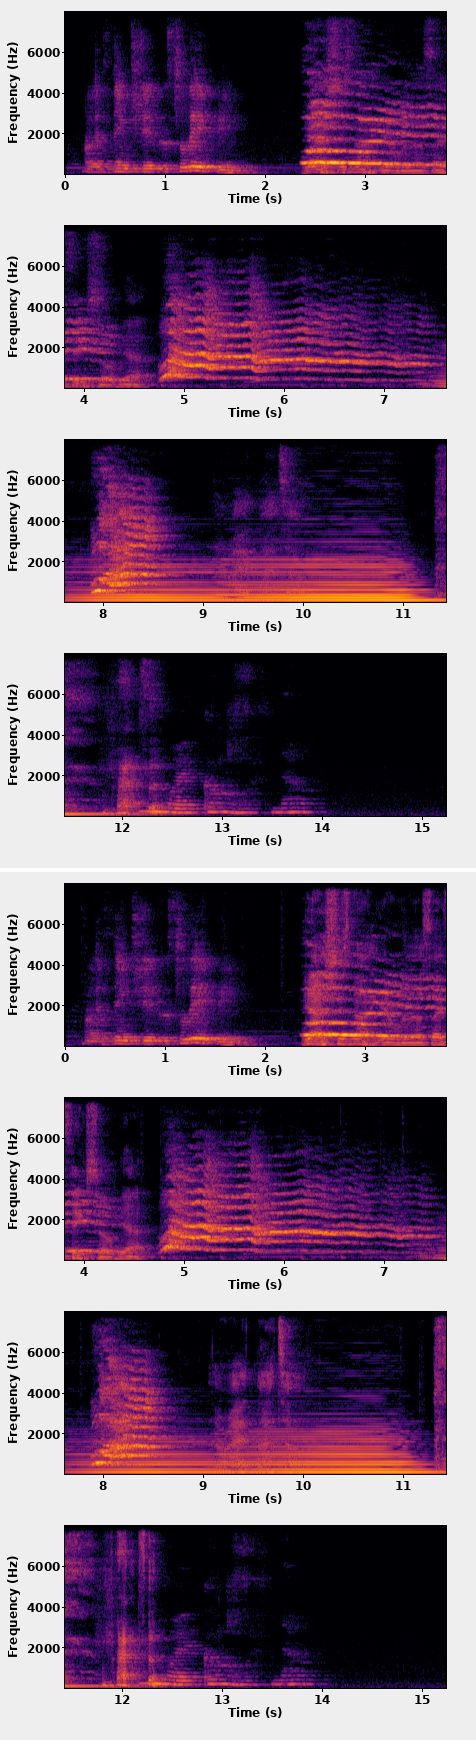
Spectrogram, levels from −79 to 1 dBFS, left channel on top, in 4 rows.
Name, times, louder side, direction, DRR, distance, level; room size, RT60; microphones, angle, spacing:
voice 1, 0.2-1.8, left 1 dB, 60° left, -2 dB, 0.9 m, -29 dB
sound 1, 2.4-4.3 4.7-7.4 7.9-8.5, left 1 dB, 20° left, 1.3 m, -22 dB
voice 2, 2.4-4.6 5.6-6.5 6.8-6.9 7.2-7.5 8.4-8.5 9.1-10.1 10.4-10.6 11.3-12.3, right 4 dB, 85° right, 5 dB, 0.5 m, -33 dB
Bowed string instrument, 7.5-11.9, left 3 dB, 40° left, 1.5 m, -19 dB
voice 3, 12.2-13.8, equal, ahead, -7 dB, 0.4 m, -33 dB
5.0 x 3.0 x 2.4 m, 0.76 s
head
